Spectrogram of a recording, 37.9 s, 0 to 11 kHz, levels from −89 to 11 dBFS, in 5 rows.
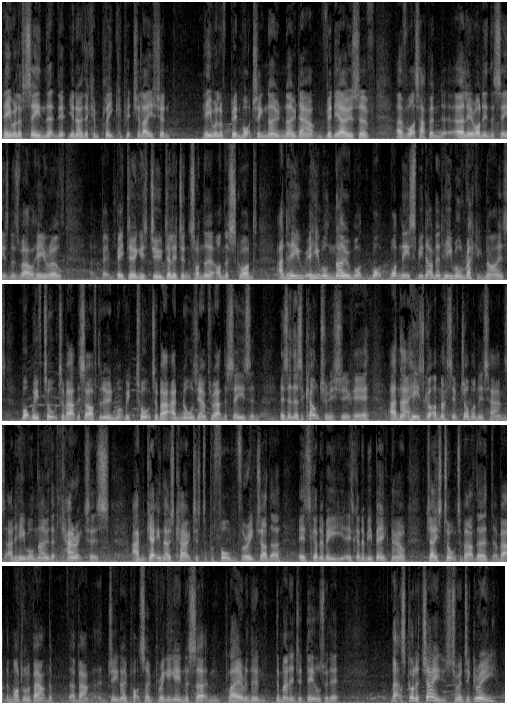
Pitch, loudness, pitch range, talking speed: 155 Hz, -26 LUFS, 145-175 Hz, 230 wpm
